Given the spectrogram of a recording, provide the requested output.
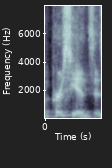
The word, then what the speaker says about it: Perseids: You're going to have to pronounce it for me. It's from Perseus, right? – Yeah, Perseids is what they're Perseids. – Called. – The Perseids.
